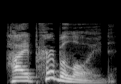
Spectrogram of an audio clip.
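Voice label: "hyperboloid", British English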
